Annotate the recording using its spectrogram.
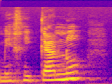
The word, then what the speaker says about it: mexicano: Una persona de México sería un mexicano, mexicana, sí es una X, pero no se dice mexicano, mexicana porque eso viene de antiguamente cuando en español la X es una J, ¿vale? Se pronuncia como una J, ¿sí?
